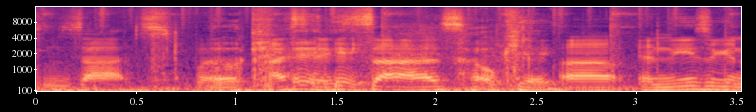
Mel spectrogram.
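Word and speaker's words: Saaz: then you've got um size hops or i've heard someone's corrected me and they're pronounced zots okay and these are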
